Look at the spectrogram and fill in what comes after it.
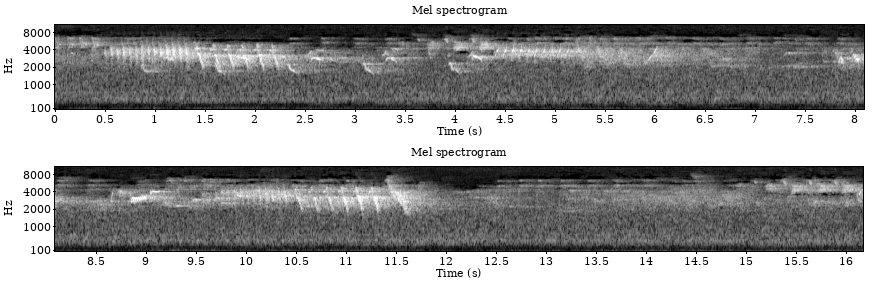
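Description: Several songbirds chirping and trilling, with bursts of quick repeated notes. The calls go quiet about twelve seconds in and start again near the end.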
